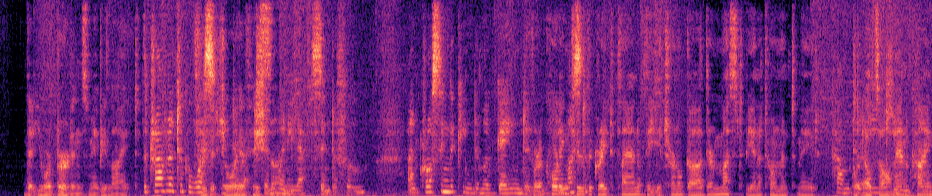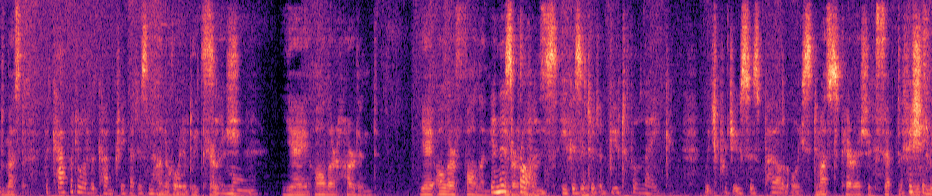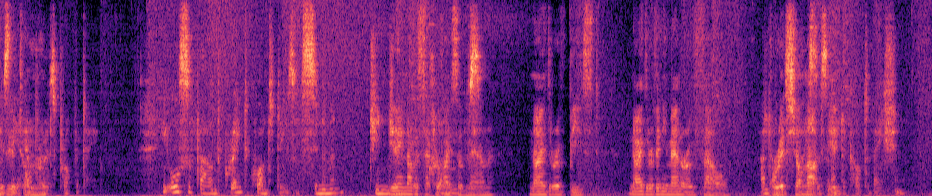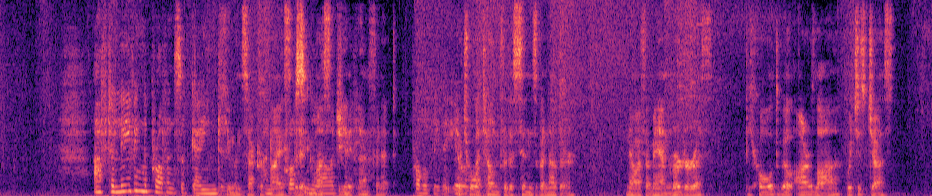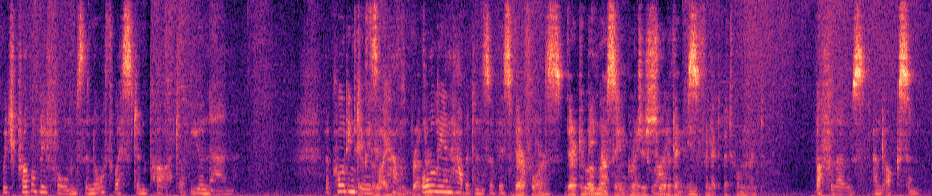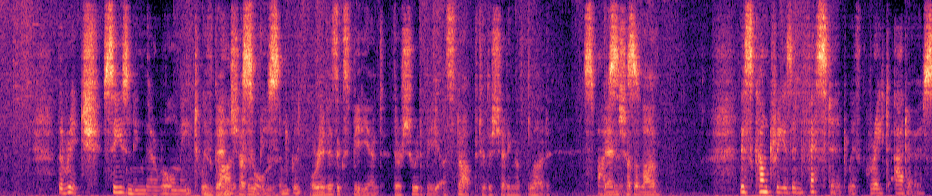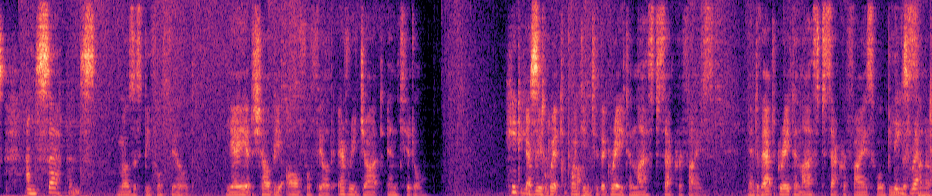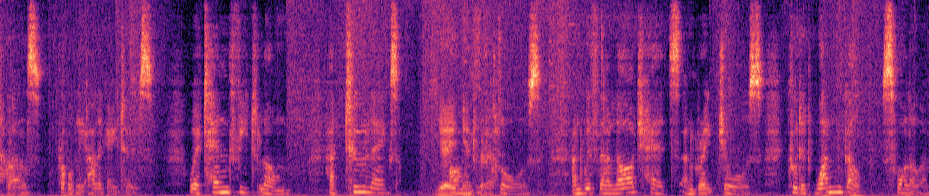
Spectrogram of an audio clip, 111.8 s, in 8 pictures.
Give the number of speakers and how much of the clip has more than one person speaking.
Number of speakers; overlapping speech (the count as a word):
two, about 25%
